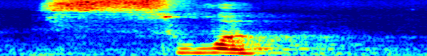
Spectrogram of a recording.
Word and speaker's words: oin: Nouvelle syllabe S, O, I, N. Comment la lisez-vous? Oui, c'est la syllabe soin.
